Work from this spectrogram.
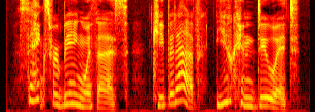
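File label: thanks For Being With Us Keep, female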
